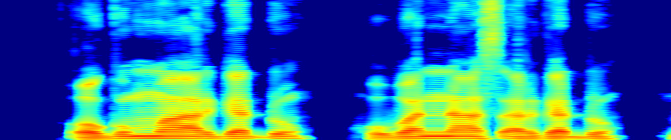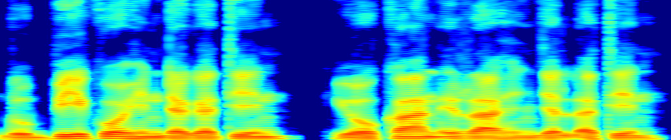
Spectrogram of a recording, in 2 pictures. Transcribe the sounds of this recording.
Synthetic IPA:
ʔɔɡʊmːaːɐɾɡɐᶑːʊ | hʊbɐnːaːsɐɾɡɐᶑːʊ | d̪ʊbːiːkoːhɪnd̪ɐɡɐt̪iːn | jo̞ːkaːnɪrːaːhɪnd͡ʒɐlʔɐt̪iːn

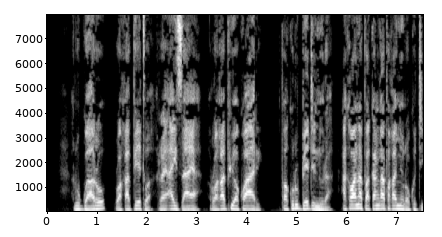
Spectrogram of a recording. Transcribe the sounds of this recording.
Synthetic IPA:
ruɡʱwaɾo̞rwakape̞twaraːizaja | rwakapʰiwakwaːɾi | pakuɾubʱe̞dʱenuɾaː | kawanapakaŋɡapakaɲo̞rwakuːti

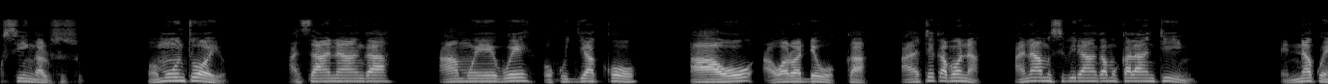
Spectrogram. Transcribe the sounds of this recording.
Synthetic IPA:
ku̥siːŋɡalususu | omuːntuo̞ːjo̞̰ | a̰saːnaːŋɡaː | mwe̞ːβwe̞o̞kuɟːakʰo̞ | awo̞a̰walwadːe̞wokːaː | te̞kaβo̞na̰ː | naːmusiβiɾaːŋɡamukalantiːni | enːakwe

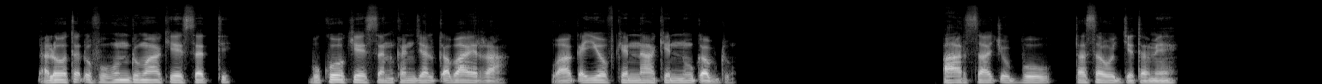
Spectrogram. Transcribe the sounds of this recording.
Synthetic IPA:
ᶑɐ̰lo̞ːt̪ɐᶑʊfʊhʊnd̪ʊmaːke̞ːsːɐt̪ːɪ | bʊko̞ːke̞ːsːɐŋkɐnd͡ʒɐlkʼɐbaːɪrːaː | wʔaːkʼɐjːo̞ːfkɛnːaːkɛnːuːkʼɐbd̪ʊ̥ | ʔaːɾsaːt͡ʃʼʊbːuː | t̪ɐsɐhɔd͡ʒːɛt̪ɐme̞ː

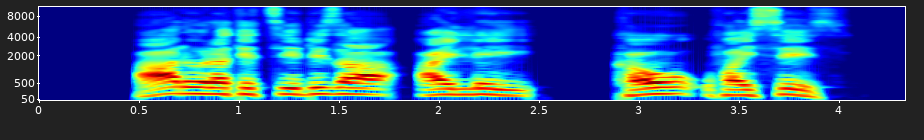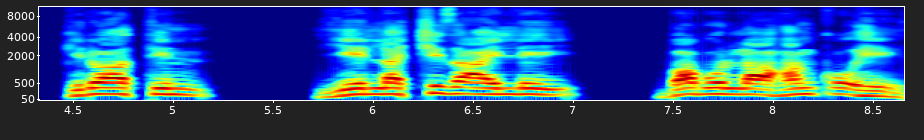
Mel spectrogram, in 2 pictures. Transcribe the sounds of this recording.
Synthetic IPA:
ʔaːɗɔɛɾɐt̪ɛt͡sːɪd̪ɪzɐːjlːɛj | kɐwɔʊfɐjsːe̞ːs | ɡ̥ɪd̪ɔɐt̪ːiːn | jeːlːɐt͡ʃːɪzɐːjlːɛj | bɐbɔlːɐɦɐŋkʼːɔɛhe̞ːs

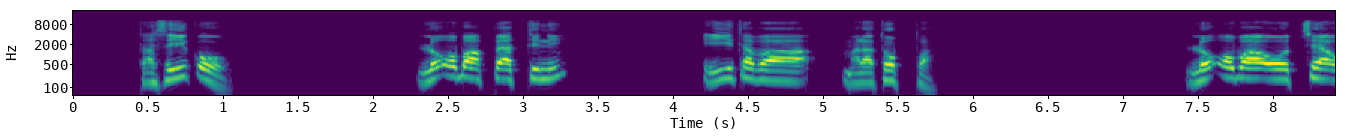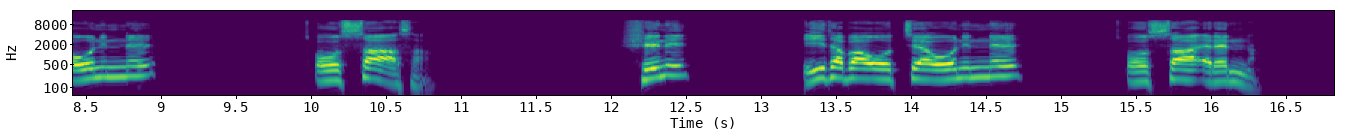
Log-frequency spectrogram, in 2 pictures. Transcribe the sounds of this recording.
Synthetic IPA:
t̪ɐsiːkʼo̞ː | lɔʔːɔbaːpːɛɐt̪ːiːn | iːt̪ɐbaː | mɐlɐt̪ɔpːɐ̰ | lɔʔɔbaːo̞ːt͡sːɪjaːo̞ːnɪnːɛ | t͡sʼo̞ːsːaːɐsa̰ː | ʃɪn | iːt̪ɐbaːo̞ːt͡sːɪjaːo̞ːnɪnːɛ | t͡sʼo̞ːsːaːɛɾɛnːɐ̰

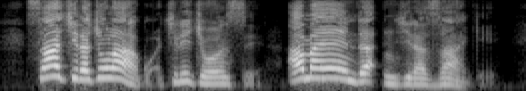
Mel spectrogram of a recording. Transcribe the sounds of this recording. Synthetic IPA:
sat͡ʃiɾat͡ʃɔlakwa̰t͡ʃilit͡ʃɔnsɛ̰ | amajɛndand͡ʒiɾazaːkɛ

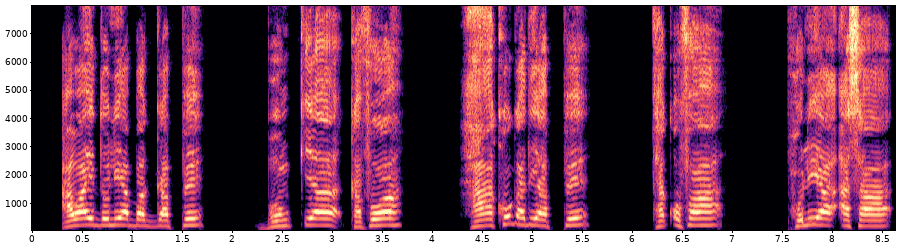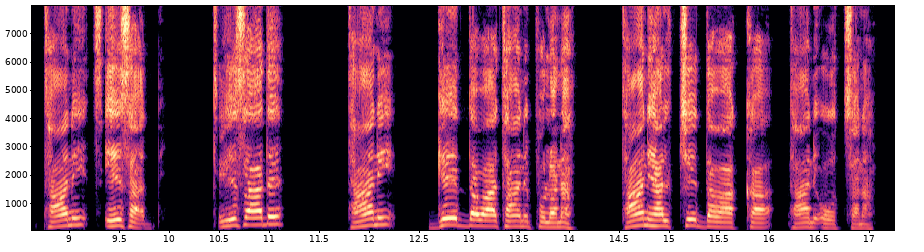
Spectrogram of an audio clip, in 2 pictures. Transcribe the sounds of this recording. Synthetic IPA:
ʔɐwɐjd̪ɔlɪjaːbɐɡːɐpːɛ | bɔŋkʼːɪjaːkɐfʊwaː | haːkɔɡɐd̪ɪjaːpːɛ | t̪ɐkʼɔfaː | pʰɔlɪjaːʔɐsaːt̪aːnɪt͡sʼe̞ːsaːd̪ːɛ̥ | t͡sʼeːs̬aːd̪ɛ | t̪aːnɪ | ɡe̞ːd̪ːɐwaːt̪aːnɪpɔlɐnɐ | t̪aːnɪhɐlt͡ʃːe̞ːd̪ːɐwaːkːɐt̪aːnɪo̞ːt͡sːɐnɐ

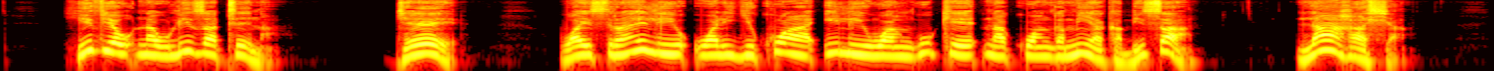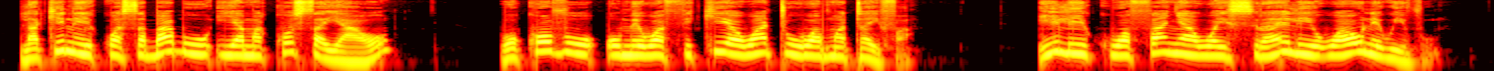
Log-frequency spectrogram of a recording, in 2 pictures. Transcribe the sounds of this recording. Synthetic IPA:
hivjɔnaulizatʰɛna̰ | ʄɛ | waisɾaɛliwaliʄikuailiwaːŋɡukɛnakuaŋɡamiakaɓisa | laɦaʃa̰ | lakinikwasaɓaɓujamakɔsajaɔ | wɔkʰɔvuːmɛwafikʰiawatuwamataifa̰ | ilikuwafaɲawaisɾaɛliwaɔnɛwivṵ

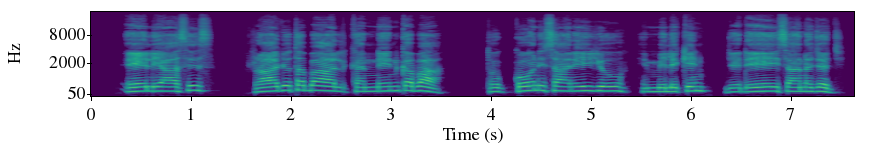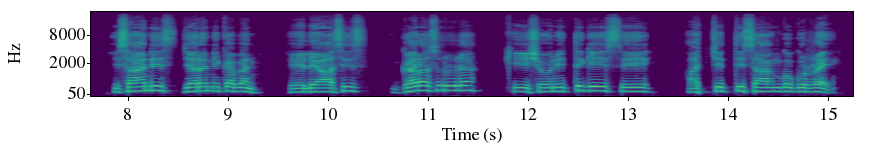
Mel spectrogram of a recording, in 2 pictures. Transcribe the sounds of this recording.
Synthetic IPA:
ʔe̞ːlɪjaːsɪs | ɾaːd͡ʒɔt̪ɐbɐːlkɐnːe̞ːŋkʼɐbaː | t̪ɔkːo̞ːnɪsaːniːjːuːhɪmmɪlɪkʼɪnd͡ʒɛᶑe̞ːɪsaːnɐd͡ʒɐd͡ʒɛ̥ | ʔɪsaːnɪsd͡ʒɐɾɐnɪkʼɐbɐn | ʔeːlɪjaːsɪs | ɡɐɾɐs̬ʊɾʊlɐ | kʼiːʃo̞ːnɪt̪ːɪɡe̞ːsːe̞ː | ɐt͡ʃːɪt̪ːɪːsaːŋɡɔɡɔrːɐʔɛ

